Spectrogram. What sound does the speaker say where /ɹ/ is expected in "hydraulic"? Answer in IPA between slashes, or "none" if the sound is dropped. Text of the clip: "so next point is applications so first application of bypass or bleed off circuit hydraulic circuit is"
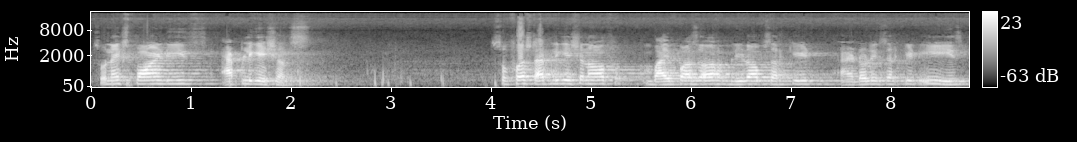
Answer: none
